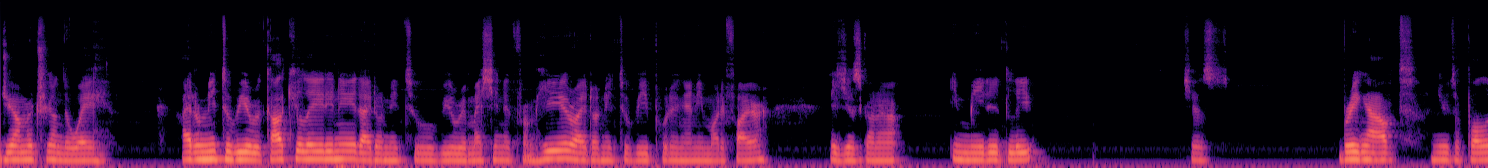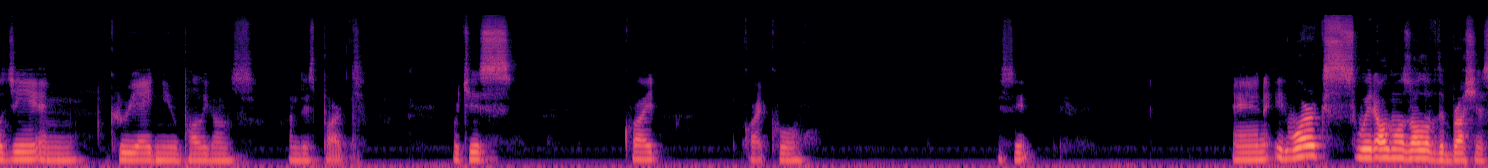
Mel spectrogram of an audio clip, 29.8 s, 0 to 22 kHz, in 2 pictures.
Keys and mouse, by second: 0.5 middle click, 1.1-6.1 drag, 6.1-10.1 middle drag, 10.1-18.1 drag, 19.0 shift+KP_5, 21.7 ctrl+z, 22.9-29.7 drag, 25.8 KP_5.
